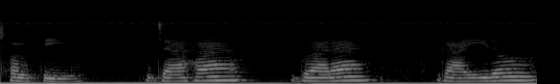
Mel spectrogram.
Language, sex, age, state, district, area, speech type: Odia, female, 45-60, Odisha, Ganjam, urban, spontaneous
